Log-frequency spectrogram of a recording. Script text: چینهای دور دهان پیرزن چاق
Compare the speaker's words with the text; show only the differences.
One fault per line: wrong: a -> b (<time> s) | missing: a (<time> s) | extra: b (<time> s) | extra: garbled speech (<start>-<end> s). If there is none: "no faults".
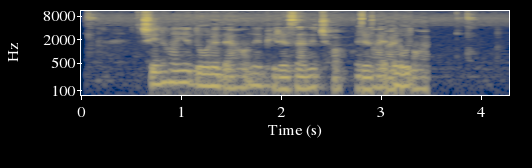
extra: garbled speech (2.7-3.5 s)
